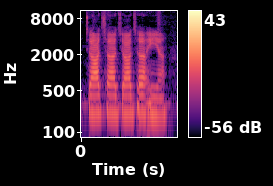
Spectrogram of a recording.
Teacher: चा वर्ग में जितने आते हैं चा से इया तक, चा छा जा झा इया, तो ये जीभ से तालु को छूती है।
